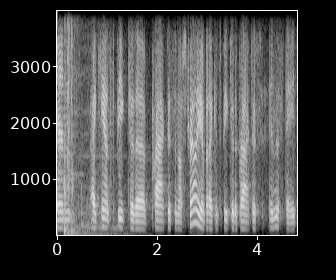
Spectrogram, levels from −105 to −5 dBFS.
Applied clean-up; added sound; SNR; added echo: none; Mechanisms; 12 dB; none.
